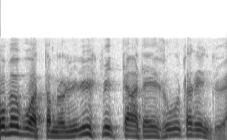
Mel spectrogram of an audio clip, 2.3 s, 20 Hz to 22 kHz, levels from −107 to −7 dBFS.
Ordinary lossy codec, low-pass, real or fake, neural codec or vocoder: none; 7.2 kHz; real; none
